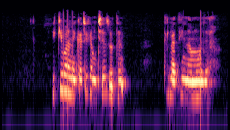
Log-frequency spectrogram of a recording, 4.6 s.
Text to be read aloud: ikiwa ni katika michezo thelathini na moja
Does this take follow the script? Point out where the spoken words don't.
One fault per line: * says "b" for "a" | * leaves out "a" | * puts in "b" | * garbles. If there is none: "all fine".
all fine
